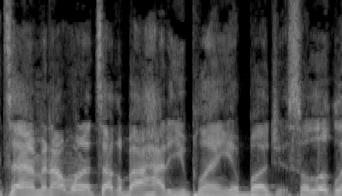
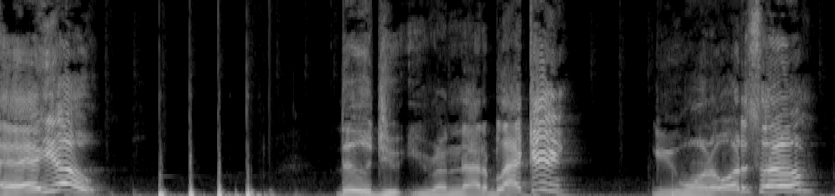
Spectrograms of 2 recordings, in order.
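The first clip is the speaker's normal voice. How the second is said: automated computer prompt voice, alert tone; 4 dB louder than usual. Retelling how the computer warned about low ink, imitating the computer's prompt. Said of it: "Computer come up again and be like".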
